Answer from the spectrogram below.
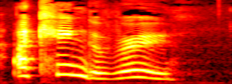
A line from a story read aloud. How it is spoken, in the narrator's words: Aussie lets out a sigh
